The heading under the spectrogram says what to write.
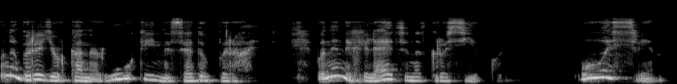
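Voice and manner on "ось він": gentle, tender, high-pitched voice. A mother shows her child the tongue on a sneaker: said gently. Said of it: "лагідно промовляє мама".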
